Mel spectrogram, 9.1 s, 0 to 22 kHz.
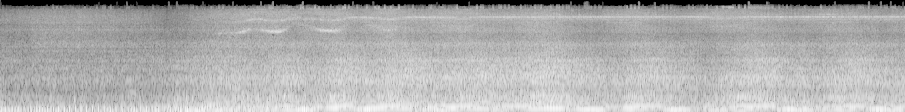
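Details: Porsche 924 that sat about 30 years, non-interference engine, run briefly on brake cleaner with the timing possibly a tooth out: the engine catches and runs raggedly, revs rising and falling unevenly. Rough running; cause not confirmed.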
